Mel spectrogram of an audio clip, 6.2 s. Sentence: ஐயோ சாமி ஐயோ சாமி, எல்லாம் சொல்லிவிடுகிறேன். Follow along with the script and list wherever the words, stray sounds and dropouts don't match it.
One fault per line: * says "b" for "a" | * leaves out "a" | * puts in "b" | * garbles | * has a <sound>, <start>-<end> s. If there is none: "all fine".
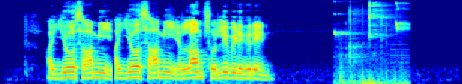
* has a squeak, 4.4-5.5 s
